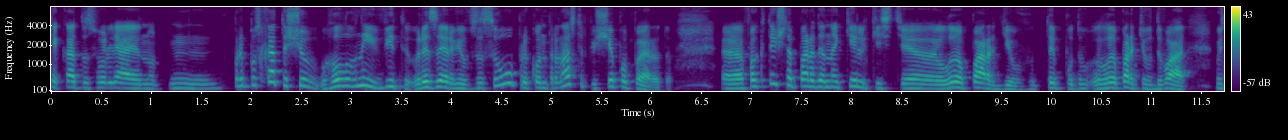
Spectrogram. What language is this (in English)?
Ukrainian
